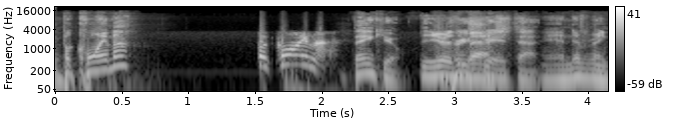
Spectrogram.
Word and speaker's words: Pacoima: he also is from Paco Hema Jackie how do we say it Jackie I'm sorry go ahead it's Pacoima and it's north of San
